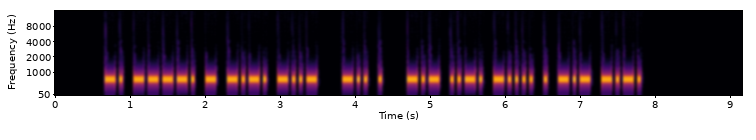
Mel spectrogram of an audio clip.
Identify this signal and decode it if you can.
Morse code, heard as a keyed tone, about 25 wpm, 700 Hz. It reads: N9TCX DE KF6EKC
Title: USA Callsign DE Callsign 25wpm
